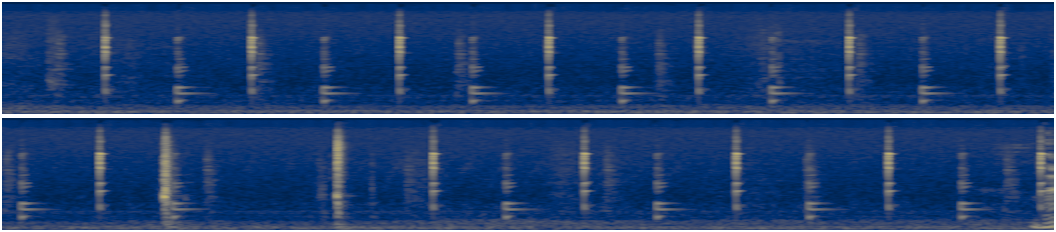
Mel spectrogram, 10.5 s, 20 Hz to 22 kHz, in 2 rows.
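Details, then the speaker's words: HM 552 thermal turn signal flasher on an '81 Chevy with engine running at full voltage, flashing faster as expected, right turn; crisp evenly spaced clicks about twice a second: normal turn signal flasher clicking. "so now I'm going to start it up and uh see what they sound like with full full [Music] Voltage faster as expected"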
